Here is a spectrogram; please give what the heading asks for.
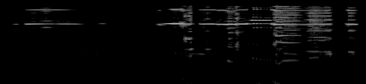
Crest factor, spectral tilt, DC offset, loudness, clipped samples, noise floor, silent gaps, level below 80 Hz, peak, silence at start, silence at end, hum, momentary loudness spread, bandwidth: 18 dB; 7.5 dB/octave; under 0.1%; -24 LUFS; under 0.1%; -70 dBFS; none; -86 dBFS; -12 dBFS; 0.15 s; 0.1 s; none; 17 LU; 16.5 kHz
